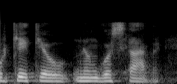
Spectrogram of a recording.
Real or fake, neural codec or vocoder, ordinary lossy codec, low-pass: fake; codec, 24 kHz, 3 kbps, HILCodec; MP3, 48 kbps; 7.2 kHz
